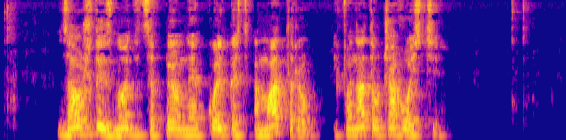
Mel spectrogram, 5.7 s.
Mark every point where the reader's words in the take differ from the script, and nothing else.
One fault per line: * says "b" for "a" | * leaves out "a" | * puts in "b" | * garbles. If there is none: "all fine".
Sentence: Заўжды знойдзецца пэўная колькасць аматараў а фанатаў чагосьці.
* says "і" for "а"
